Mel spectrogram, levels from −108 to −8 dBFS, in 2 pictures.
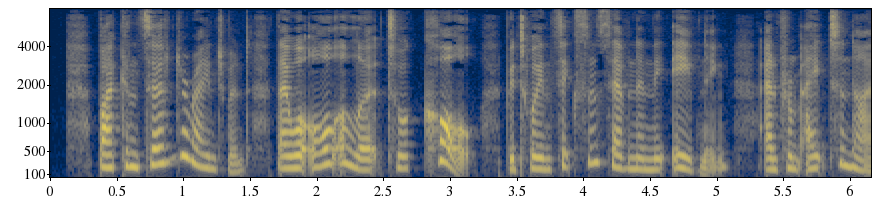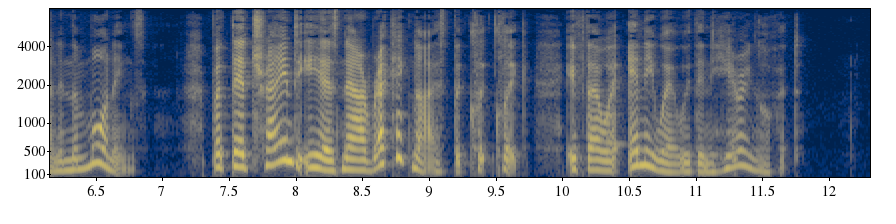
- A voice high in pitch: Yes, high, 215 Hz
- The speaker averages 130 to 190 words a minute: No, fast, 205 wpm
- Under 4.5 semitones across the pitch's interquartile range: No, wide, 5.6 semitones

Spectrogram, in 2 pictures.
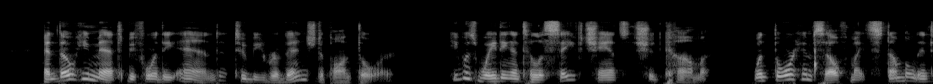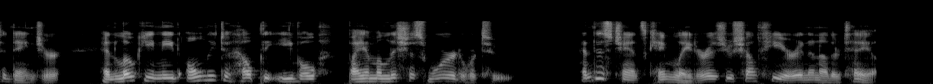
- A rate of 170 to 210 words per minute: Yes, average, 175 wpm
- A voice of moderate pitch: Yes, medium, 150 Hz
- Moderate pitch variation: No, wide, 9.0 semitones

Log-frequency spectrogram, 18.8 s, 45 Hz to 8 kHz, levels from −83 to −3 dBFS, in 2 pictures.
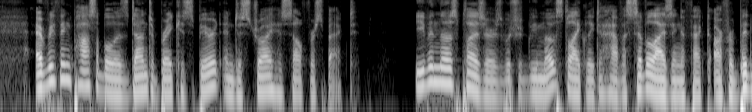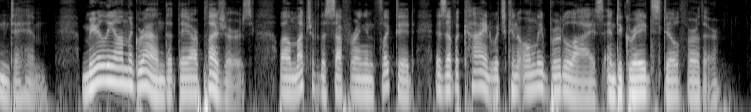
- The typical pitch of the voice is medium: No, low, 110 Hz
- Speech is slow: No, average, 180 wpm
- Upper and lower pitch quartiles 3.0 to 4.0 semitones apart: No, average, 4.4 semitones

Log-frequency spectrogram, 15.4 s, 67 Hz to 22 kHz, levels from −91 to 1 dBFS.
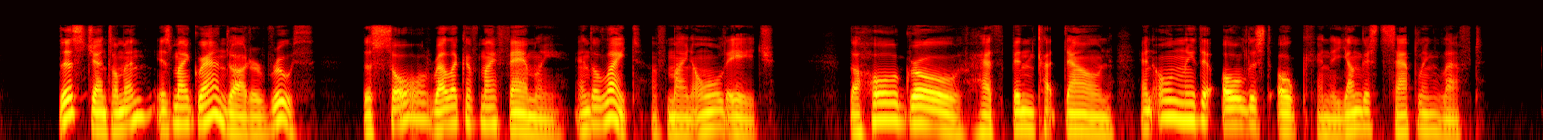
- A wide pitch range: Yes, wide, 6.8 semitones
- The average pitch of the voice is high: No, low, 105 Hz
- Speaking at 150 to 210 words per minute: No, average, 140 wpm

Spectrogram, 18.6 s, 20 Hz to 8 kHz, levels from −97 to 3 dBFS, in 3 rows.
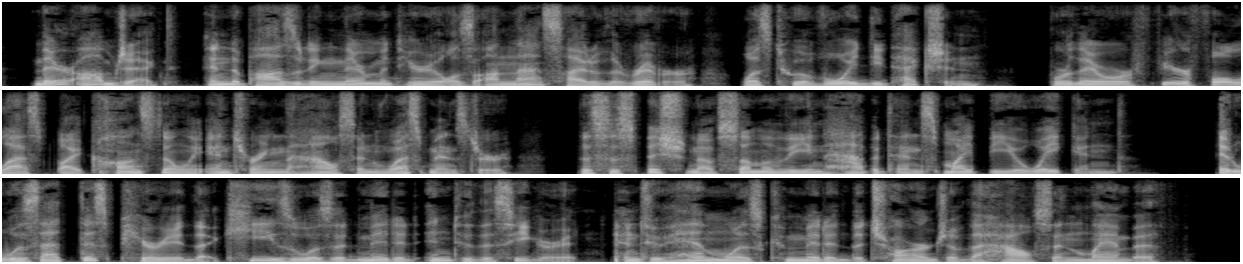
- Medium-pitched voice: No, low, 105 Hz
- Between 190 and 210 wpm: Yes, average, 200 wpm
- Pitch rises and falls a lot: Yes, wide, 5.7 semitones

